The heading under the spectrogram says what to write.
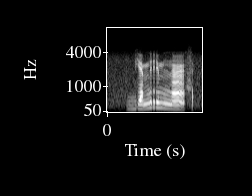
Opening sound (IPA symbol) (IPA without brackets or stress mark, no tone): bʲ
